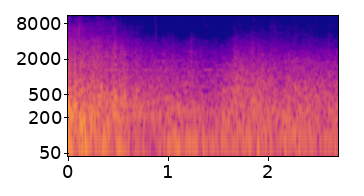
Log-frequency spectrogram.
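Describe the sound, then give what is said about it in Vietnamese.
Thunder rumbling across the sky amid a magical battle, a dense continuous low roar that stays fairly quiet and steady throughout, without distinct sharp cracks. “trên trời sấm sét vẫn cứ vằn vện lên đùng đùng.”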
